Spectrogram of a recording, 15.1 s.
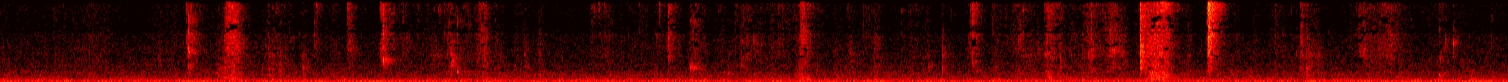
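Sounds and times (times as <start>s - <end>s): low steady hum: 0.0s - 15.0s
wet mouth clicks and squishes: 3.1s - 4.8s, 11.4s - 12.3s.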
